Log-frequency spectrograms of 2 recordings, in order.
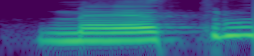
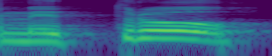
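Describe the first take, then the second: First: "Metro" stressed on ME, open e; "Metro" with a weak ending; stress on first syllable. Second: "metrô" stressed on the final TRÔ; "metrô" with the weight at the end; stress on final syllable. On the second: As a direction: land on a closed, strong TRÔ in "metrô". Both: Shown as a demonstration. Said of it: "você viu que mudou o som".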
